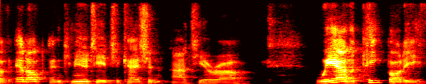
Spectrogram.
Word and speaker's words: Aotearoa: And now, correct me if I'm wrong in pronouncing this, Colin. It's Aotearoa? Aotearoa.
